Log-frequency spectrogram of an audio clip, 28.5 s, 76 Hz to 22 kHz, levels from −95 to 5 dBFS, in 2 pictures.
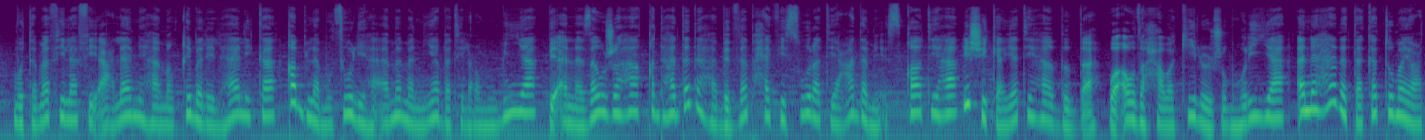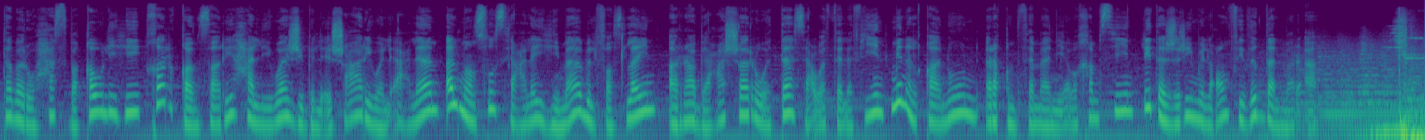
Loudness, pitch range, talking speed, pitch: -36 LUFS, 145-220 Hz, 110 wpm, 175 Hz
